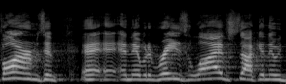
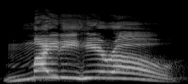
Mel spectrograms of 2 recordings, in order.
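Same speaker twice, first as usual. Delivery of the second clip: slow, booming mighty proclamation, higher and louder; angel's greeting; 4 semitones higher, 5 dB louder, much slower than usual. Acted. Angel of the Lord greets hiding Gideon, grand slow proclamation. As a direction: hail him grandly, drawing out each word. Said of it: "the angel of the Lord appears to him and says".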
